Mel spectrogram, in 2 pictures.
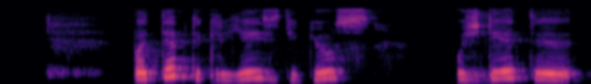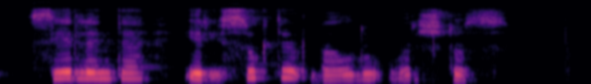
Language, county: Lithuanian, Utena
